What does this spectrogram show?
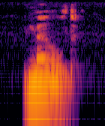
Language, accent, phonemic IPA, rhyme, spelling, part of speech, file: English, Southern England, /mɛld/, -ɛld, meld, verb / noun, LL-Q1860 (eng)-meld.wav
- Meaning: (verb) 1. To combine (multiple things) together; to blend, to fuse 2. To combine, to blend, to fuse; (noun) The result of multiple things being combined together; a blend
